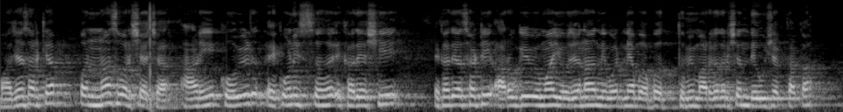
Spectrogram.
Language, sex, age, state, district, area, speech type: Marathi, male, 60+, Maharashtra, Satara, urban, read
